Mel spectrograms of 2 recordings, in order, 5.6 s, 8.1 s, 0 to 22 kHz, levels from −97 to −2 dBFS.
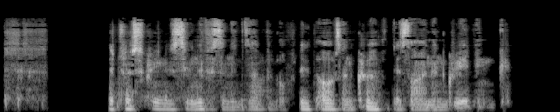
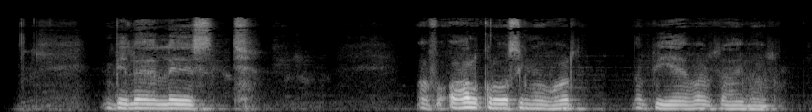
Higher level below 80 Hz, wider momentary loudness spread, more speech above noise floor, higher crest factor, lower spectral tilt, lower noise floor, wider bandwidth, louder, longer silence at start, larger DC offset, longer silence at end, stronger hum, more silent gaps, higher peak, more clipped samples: first, -56 dBFS vs -64 dBFS; first, 21 LU vs 18 LU; first, over 65 dB vs 42 dB; about the same, 26 dB vs 22 dB; second, -1.5 dB/octave vs -7 dB/octave; first, under -90 dBFS vs -69 dBFS; about the same, 11.5 kHz vs 11.5 kHz; first, -21 LUFS vs -28 LUFS; second, 0.05 s vs 1.05 s; neither; first, 0.55 s vs 0.35 s; neither; first, 0.49-1.07 s vs none; first, 0 dBFS vs -8 dBFS; neither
